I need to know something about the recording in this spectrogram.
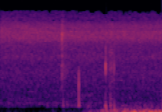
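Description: Steady hum of fish-room equipment, then a few light clicks and, from about halfway, a loud low rumble of handling noise as the camera is moved.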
